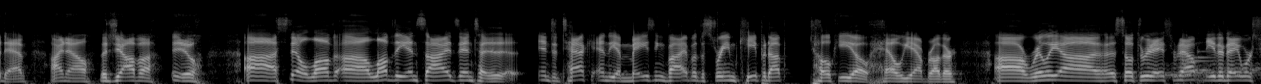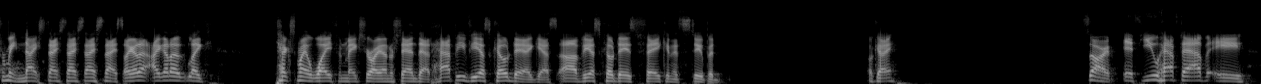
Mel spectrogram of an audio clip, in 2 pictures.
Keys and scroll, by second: 7.2 alt+f.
